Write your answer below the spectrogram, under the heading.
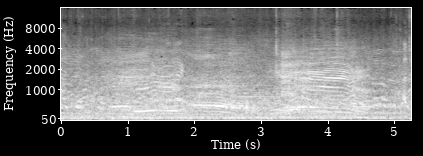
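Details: Sahiwal bull at Ambari cattle market, 1 August 2025; two drawn-out, low moos that waver in pitch, heard over steady crowd chatter and market noise.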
